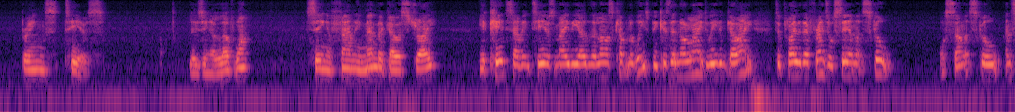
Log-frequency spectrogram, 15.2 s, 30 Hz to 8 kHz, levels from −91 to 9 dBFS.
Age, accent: 40-59, British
